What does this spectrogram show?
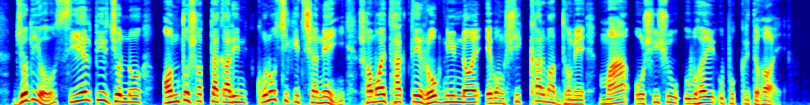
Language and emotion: Bengali, neutral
